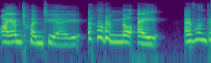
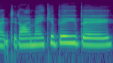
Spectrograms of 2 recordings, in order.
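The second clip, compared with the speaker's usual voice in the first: softer, quieter delivery; 4 semitones lower, 6 dB quieter than usual. Retelling a waitress speaking down, imitating someone talking to a child. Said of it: "Still talking to me like a child".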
